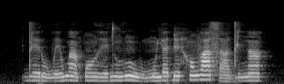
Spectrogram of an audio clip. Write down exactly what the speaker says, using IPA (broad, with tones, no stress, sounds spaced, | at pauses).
d eː˧ ɾ u˨ w e˨˦ w ã˦˨ p ɔ̃˧ ɣ e˨˦ d ũ˧ ɣ ũ˦˨ w u˨ m ũ˧ j ɛ˦ ɗ e˦ h ɔ̃˦ v aː˦ s aː˨ d i˧ n ã˦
